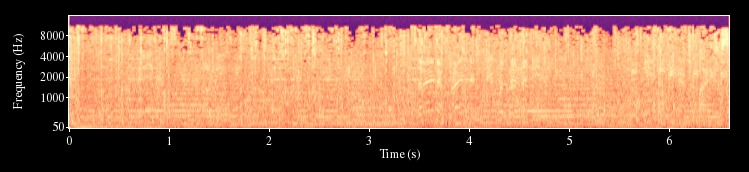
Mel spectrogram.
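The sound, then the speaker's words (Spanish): Horses' hooves of a group of riders approaching along a town street in a western drama, a steady, loud clatter of many hooves within a dense mix, with talk over it. “el editor del periódico de la ciudad sale a la puerta y observa que un grupo de jinetes se acerca por la calle”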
